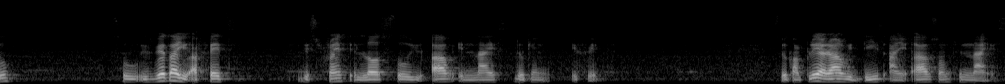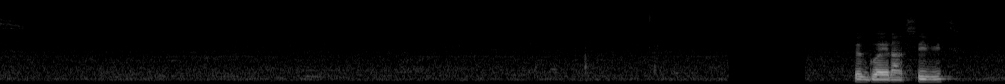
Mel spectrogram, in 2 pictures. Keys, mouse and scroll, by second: 5.5-5.9 scroll down 4, 5.9 middle click, 6.8-8.2 drag, 8.2 middle click, 8.8-12.2 drag, 12.2 middle click, 12.8-16.3 drag, 16.3-16.7 scroll down 4, 16.7 middle click, 17.5 click, 18.5-20.1 middle drag.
